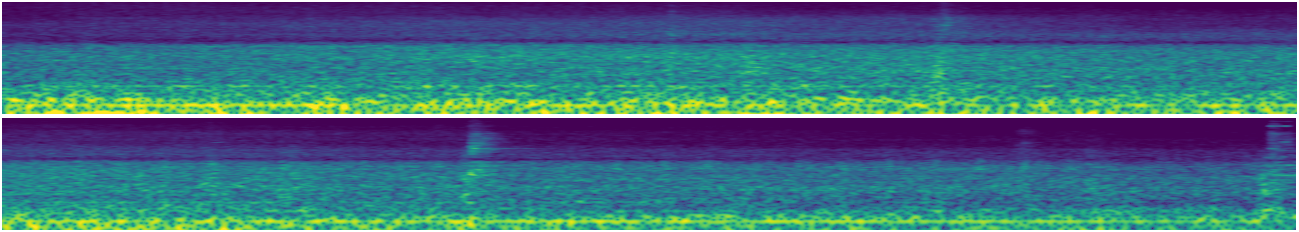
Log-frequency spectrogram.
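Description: Diesel-hauled passenger train pulling slowly out: coaches rolling past over a steady low diesel drone, easing off slightly as the train draws away, with an odd sharp wheel click near the end.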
